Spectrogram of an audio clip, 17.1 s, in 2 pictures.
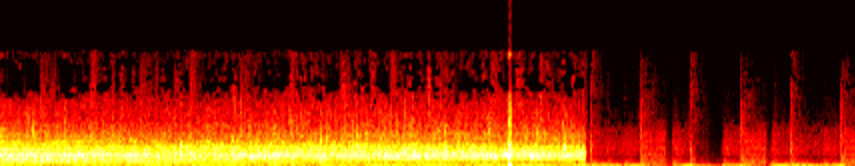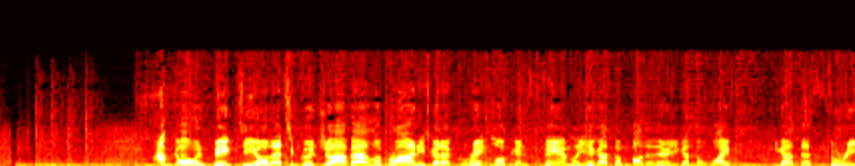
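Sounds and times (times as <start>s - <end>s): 
audience applause: 0.0s - 5.9s
speech: 10.2s - 17.1s.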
